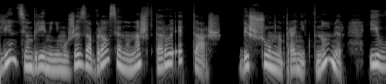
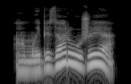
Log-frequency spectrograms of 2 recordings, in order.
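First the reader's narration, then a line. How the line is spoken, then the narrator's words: Gloomy reply. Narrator (Russian): мрачно отозвался Евгений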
